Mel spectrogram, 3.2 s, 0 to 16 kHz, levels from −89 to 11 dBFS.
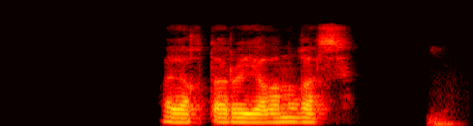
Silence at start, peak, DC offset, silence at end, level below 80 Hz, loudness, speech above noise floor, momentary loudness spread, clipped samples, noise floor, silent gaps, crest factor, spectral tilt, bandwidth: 1.1 s; -10 dBFS; under 0.1%; 0.1 s; -56 dBFS; -24 LUFS; over 66 dB; 10 LU; under 0.1%; under -90 dBFS; 2.49-2.85 s; 18 dB; -7 dB/octave; 8 kHz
